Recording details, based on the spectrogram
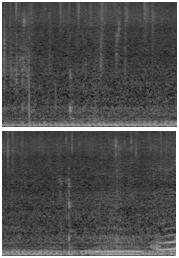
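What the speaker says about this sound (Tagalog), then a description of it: "Lutuin lang talaga natin itong hash brown kasi nga gusto din nila toasted lagi." Hash brown frying in a pan for a family breakfast, a steady, close crackling sizzle with scattered pops and light spatters, a brief tonal clink near the end, no voices.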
